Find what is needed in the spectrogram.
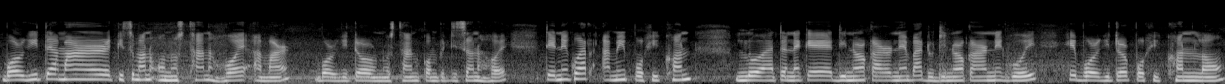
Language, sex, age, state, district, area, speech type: Assamese, female, 45-60, Assam, Biswanath, rural, spontaneous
